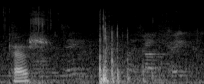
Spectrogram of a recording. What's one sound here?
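A shoe box knocks onto a counter.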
